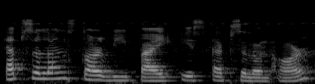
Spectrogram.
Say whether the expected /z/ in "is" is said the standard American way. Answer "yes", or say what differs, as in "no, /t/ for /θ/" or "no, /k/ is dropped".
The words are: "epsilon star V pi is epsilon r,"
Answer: no, /s/ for /z/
